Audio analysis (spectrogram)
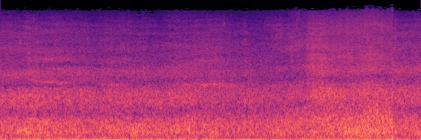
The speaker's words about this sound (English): I'm expecting rain today, and it's a pretty blustery start to the day, as you can probably hear.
